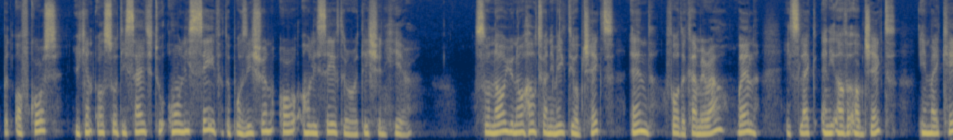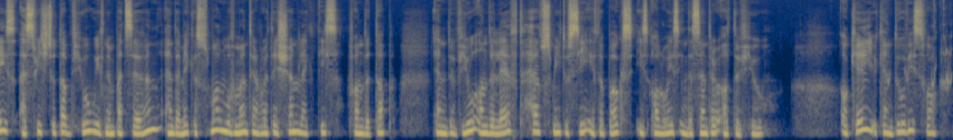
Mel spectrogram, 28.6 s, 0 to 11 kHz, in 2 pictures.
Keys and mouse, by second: 2.4-5.4 drag, 8.0 x, 8.6-10.1 drag, 13.4 click, 15.2 click, 15.6 click, 16.3 KP_7, 17.0 shift+d, 17.8 g, 18.4 r, 19.8 i, 21.1 i, 22.0 click, 22.2 space, 23.2 space, 23.9 space, 24.3 click, 26.1-27.5 drag, 27.5 s, 27.8 click, 28.4 alt+a.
